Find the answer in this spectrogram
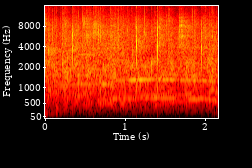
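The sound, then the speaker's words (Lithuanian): An audience gives faint, steady applause: a continuous patter of many hands, with a few individual claps popping out slightly louder along the way. “Tai pradžiai plojimų gausa. Sakiau gausa.”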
